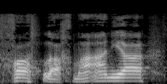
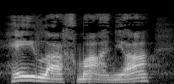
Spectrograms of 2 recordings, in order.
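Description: First: The first vowel is an open 'ah' sound. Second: The first vowel is an 'ay' sound. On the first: "you do say it with a komatz" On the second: "but with a tzere"

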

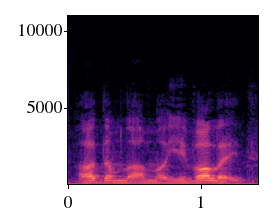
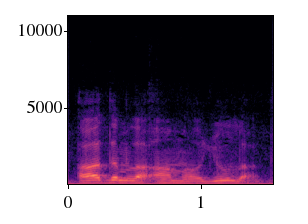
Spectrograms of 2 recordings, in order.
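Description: First: The last word is pronounced 'yivaled'. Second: The last word is pronounced 'yulad'. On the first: The speaker calls it wrong. "There are people who always mispronounce it" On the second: The speaker calls it right. "a pasuk in Iyov"

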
